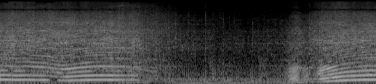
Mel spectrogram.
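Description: A chainsaw in the video game Satisfactory saws through trees for wood, its whining engine revving, dipping into a lower rumble, then rising sharply again in a second cut, with no talking.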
